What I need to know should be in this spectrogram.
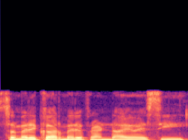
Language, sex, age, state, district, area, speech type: Punjabi, male, 30-45, Punjab, Tarn Taran, urban, spontaneous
